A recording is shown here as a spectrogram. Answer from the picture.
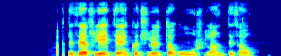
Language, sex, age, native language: Icelandic, female, 50-59, Icelandic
